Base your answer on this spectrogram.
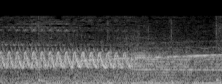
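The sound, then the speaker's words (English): Police siren wailing loud and continuous, first warbling in a rapid yelping pattern, then settling into a smoother, slowly rising tone. “Could we get some sirens at the top here”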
